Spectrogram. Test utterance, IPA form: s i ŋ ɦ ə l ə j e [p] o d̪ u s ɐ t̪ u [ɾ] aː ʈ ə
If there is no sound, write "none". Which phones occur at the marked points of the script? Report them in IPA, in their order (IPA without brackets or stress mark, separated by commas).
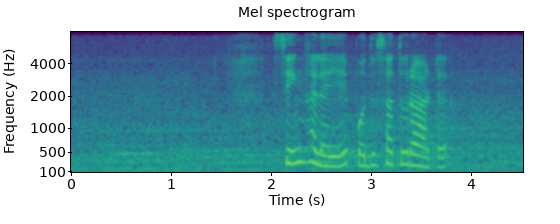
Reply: p, ɾ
